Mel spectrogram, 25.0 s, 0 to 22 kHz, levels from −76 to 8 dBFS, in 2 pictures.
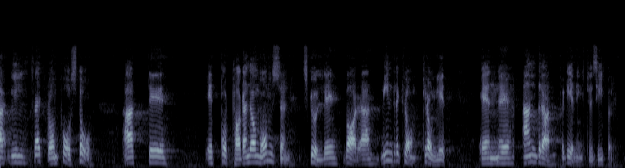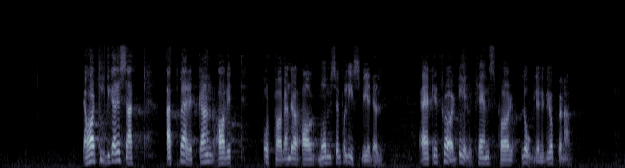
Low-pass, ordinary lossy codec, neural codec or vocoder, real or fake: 7.2 kHz; none; codec, 32 kHz, 1.9 kbps, SNAC; fake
